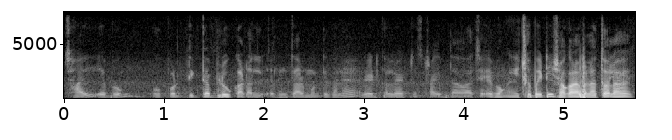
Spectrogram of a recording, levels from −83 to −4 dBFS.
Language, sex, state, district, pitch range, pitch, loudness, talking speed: Bengali, male, West Bengal, Jhargram, 105-125 Hz, 120 Hz, -24 LUFS, 265 wpm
